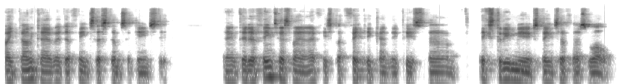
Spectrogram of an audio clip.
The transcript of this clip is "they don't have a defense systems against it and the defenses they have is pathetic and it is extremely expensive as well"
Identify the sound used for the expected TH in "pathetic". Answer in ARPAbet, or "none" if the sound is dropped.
F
